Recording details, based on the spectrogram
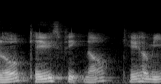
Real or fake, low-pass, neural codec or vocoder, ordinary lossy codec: real; none; none; none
